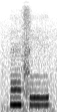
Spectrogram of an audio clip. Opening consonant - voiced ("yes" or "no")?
no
